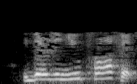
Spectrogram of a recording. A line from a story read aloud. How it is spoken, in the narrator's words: she exclaimed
